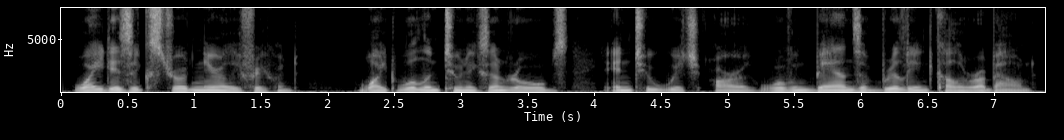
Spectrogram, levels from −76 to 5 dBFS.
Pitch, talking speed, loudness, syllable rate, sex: 110 Hz, 145 wpm, -21 LUFS, 5.4 syllables/s, male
